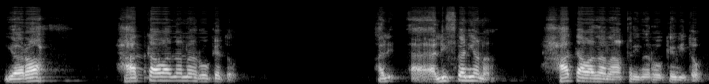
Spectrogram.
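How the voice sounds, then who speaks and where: A man's voice: fairly high pitch, mellow. A middle-aged man with a Hyderabadi Urdu accent teaching Quran pronunciation in an online class, patiently repeating letters and correcting students. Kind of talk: online tajweed lesson, slow drilled recitation. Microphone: online class call.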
